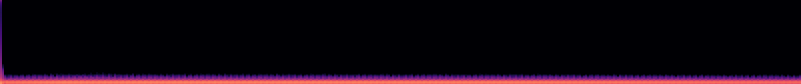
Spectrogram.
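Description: A deep, steady drone from the film's soundtrack: one low sustained tone with overtones, starting as the music before it cuts off and slowly fading towards the end.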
